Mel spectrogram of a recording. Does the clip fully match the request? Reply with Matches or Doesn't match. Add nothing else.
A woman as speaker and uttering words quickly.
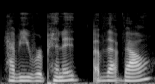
Matches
